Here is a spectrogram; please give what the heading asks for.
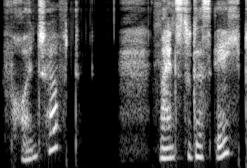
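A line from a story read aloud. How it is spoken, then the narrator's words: Plain question. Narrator (German): fragte sie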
